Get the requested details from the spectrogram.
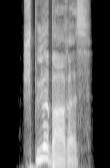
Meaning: strong/mixed nominative/accusative neuter singular of spürbar
- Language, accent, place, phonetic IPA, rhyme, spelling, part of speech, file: German, Germany, Berlin, [ˈʃpyːɐ̯baːʁəs], -yːɐ̯baːʁəs, spürbares, adjective, De-spürbares.ogg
